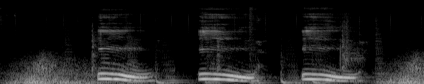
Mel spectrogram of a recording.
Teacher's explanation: my tongue is raised up towards the roof of my mouth and it blocks the airstream, which then finds its way out the mouth through the lateral of my mouth. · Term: L sound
